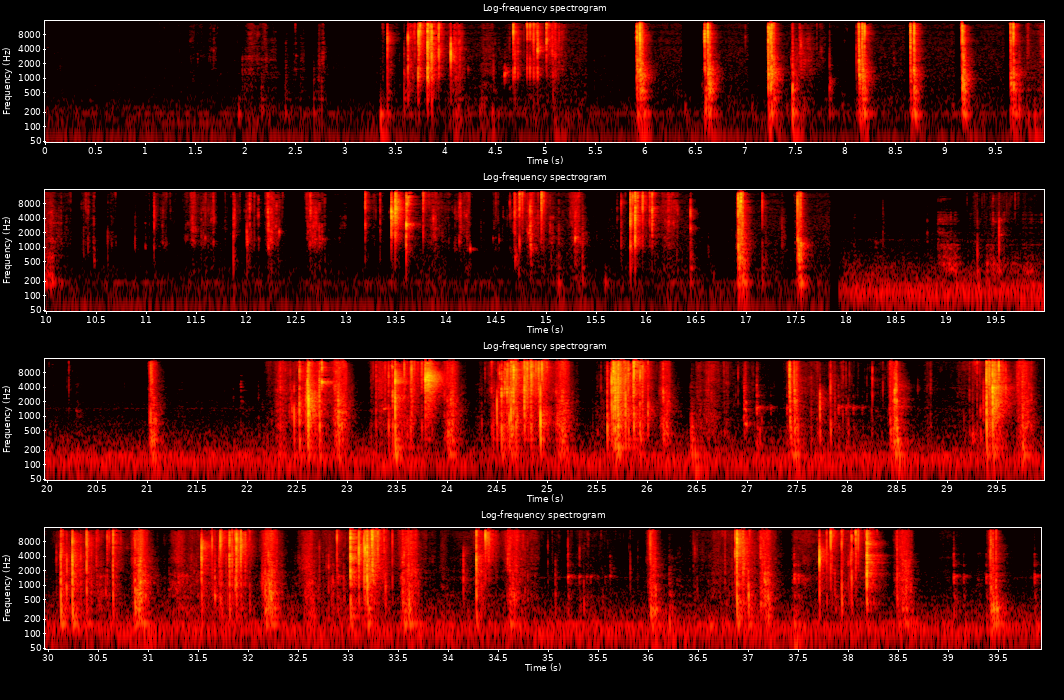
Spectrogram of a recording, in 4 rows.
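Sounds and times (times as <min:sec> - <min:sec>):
slime popping and crackling: 0:13.2 - 0:14.0, 0:22.3 - 0:34.8, 0:36.7 - 0:38.6.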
